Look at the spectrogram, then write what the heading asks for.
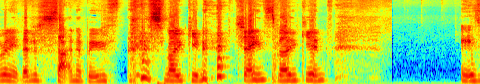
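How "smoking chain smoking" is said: laughing through the words. Real, not acted. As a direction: giggle out chain smoking, slowly. Laughing while reading.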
